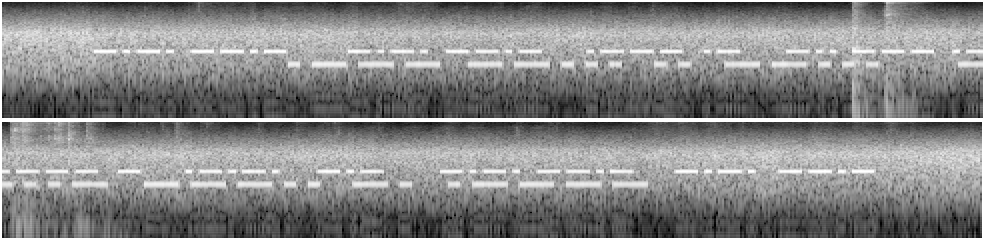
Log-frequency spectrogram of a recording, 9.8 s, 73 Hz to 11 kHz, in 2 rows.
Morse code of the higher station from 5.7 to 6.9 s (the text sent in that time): <AR> K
